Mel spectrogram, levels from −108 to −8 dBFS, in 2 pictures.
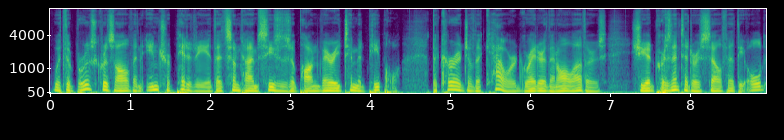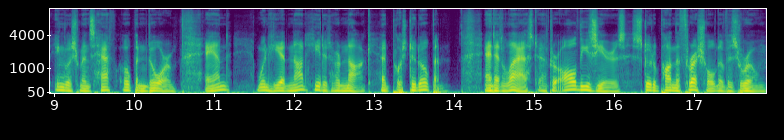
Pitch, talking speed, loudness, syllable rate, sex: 105 Hz, 190 wpm, -18 LUFS, 5.7 syllables/s, male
